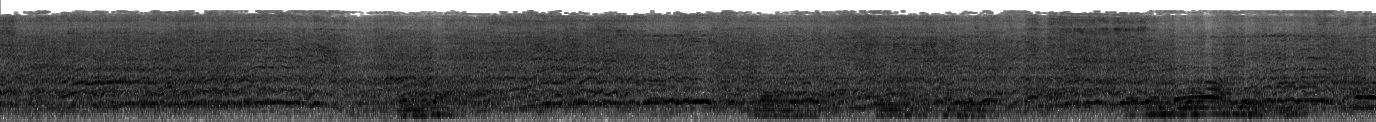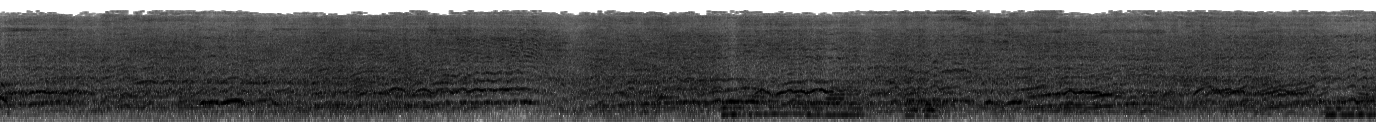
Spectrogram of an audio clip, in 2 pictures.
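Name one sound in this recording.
Small model car engines buzz and whine as the cars race and rev.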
